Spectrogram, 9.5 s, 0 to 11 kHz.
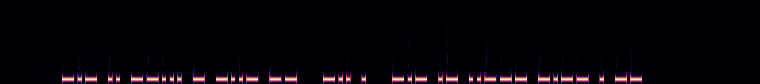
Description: Morse code, heard as a keyed tone, about 25 wpm, 700 Hz. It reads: KI7TXM DE KA2YEM
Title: USA Callsign DE Callsign - 6 Characters - 25wpm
